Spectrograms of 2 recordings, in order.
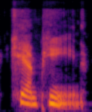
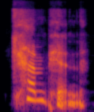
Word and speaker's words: Campine: And in America and some other areas, you often hear it campine. There's a lot of ways to say it. Well, we're using the Belgian Flemish pronunciation, which is campin.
